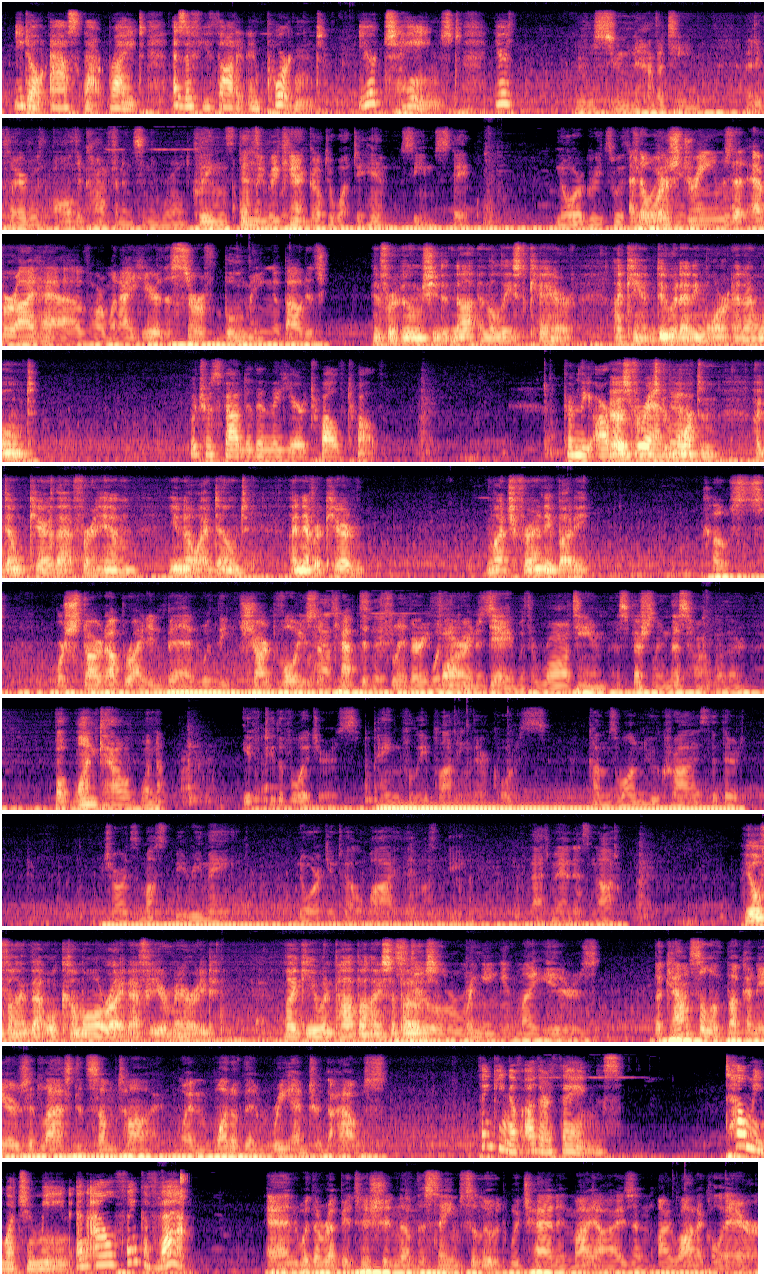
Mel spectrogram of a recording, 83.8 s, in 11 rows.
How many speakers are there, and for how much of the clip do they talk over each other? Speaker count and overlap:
six, about 7%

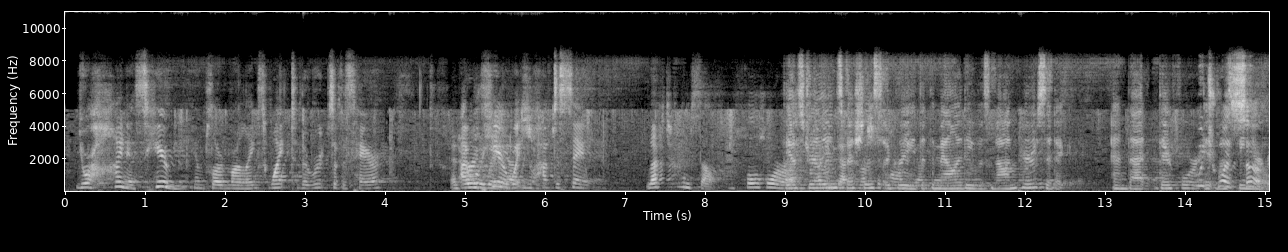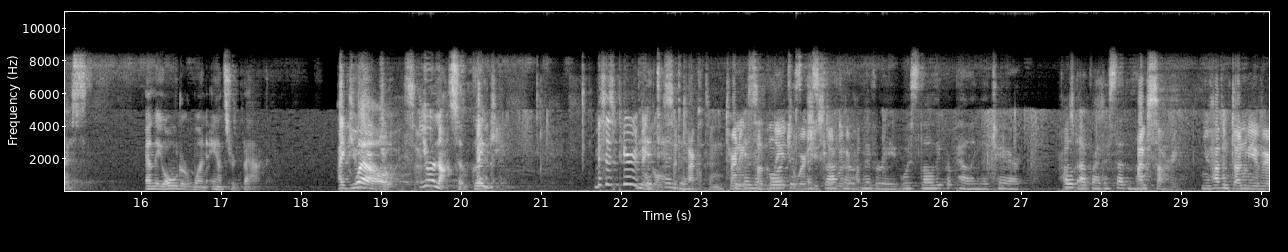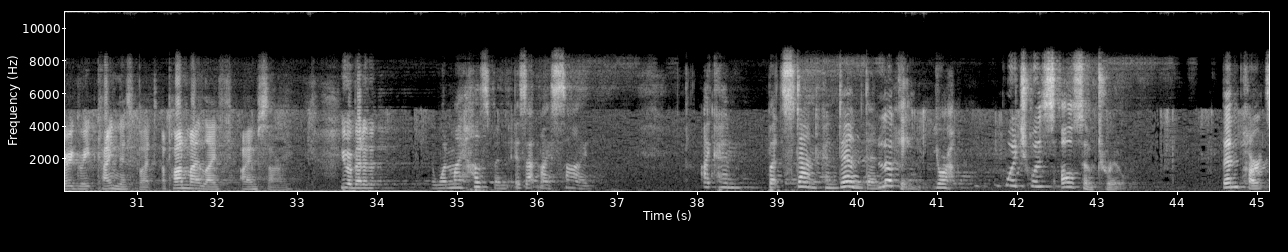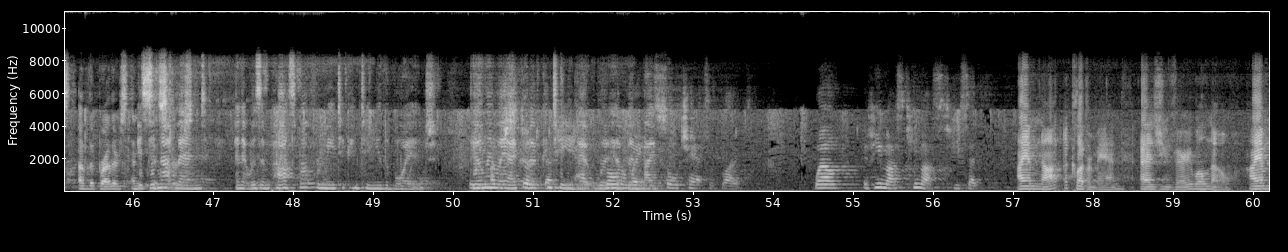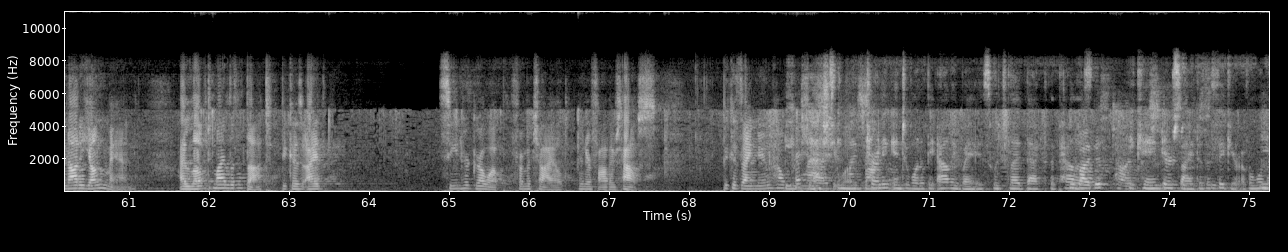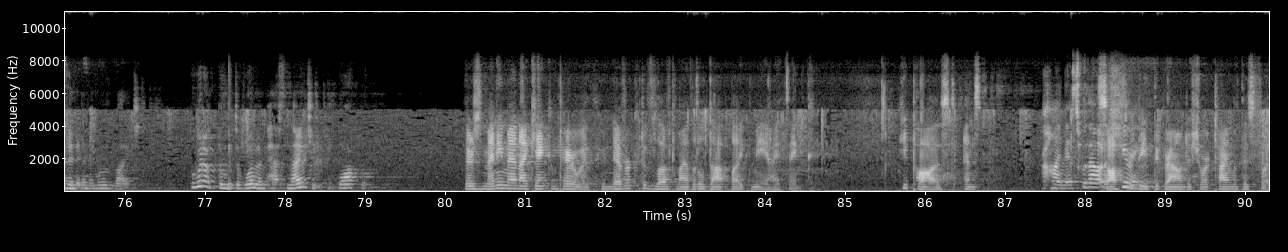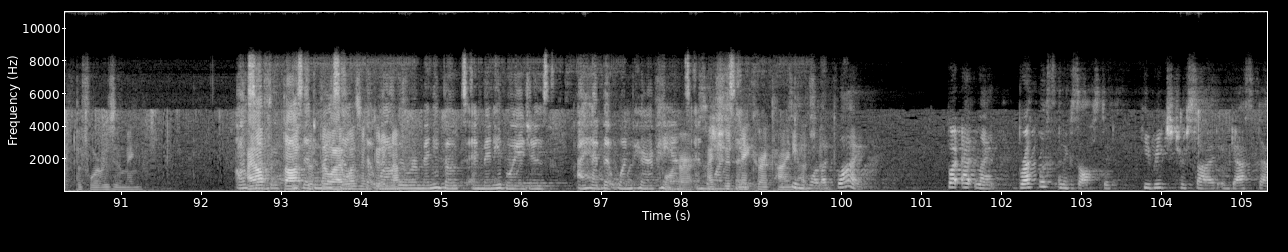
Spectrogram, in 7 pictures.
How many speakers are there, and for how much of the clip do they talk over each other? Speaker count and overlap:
six, about 24%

